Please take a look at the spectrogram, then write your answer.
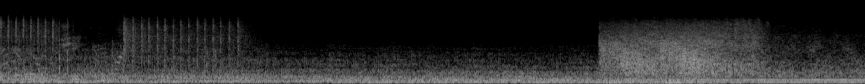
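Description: Guerrilla machine guns fire near the airport at Herat, with two loud rattling bursts separated by a pause, over a steady rumbling drone from circling helicopters.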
